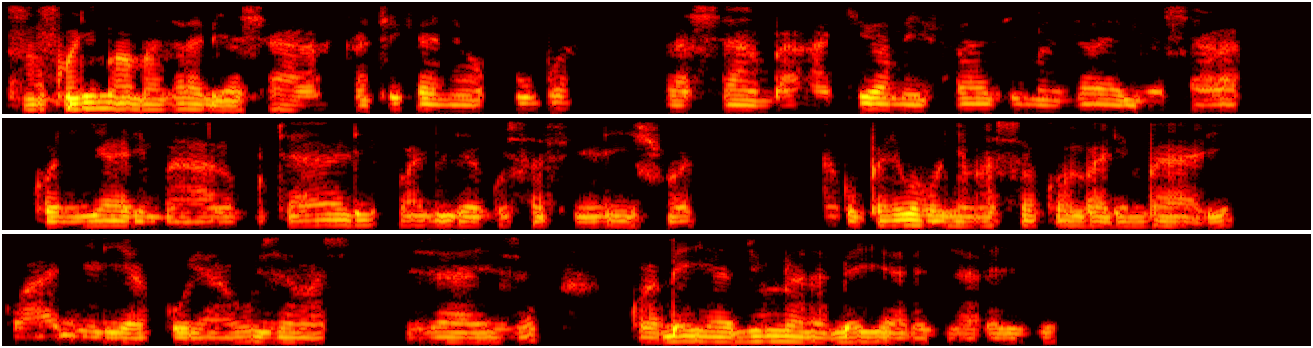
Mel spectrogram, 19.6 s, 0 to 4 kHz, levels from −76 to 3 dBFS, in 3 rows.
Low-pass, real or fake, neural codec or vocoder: 3.6 kHz; fake; vocoder, 44.1 kHz, 128 mel bands every 256 samples, BigVGAN v2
